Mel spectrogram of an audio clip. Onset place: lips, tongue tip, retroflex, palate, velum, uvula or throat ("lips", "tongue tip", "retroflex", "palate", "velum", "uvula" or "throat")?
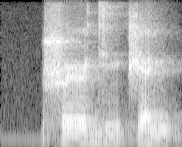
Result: retroflex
